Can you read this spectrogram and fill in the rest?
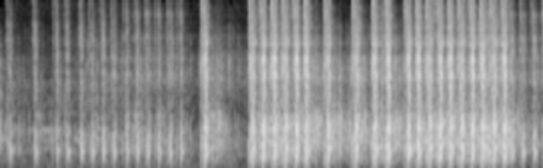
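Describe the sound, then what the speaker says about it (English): Rapid, evenly spaced gunshots fire in long automatic bursts, loud and close, with a brief pause before a second, louder burst. "I just shot a pin ball right out the air."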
